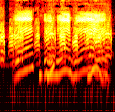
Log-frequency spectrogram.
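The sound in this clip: Ducks quack in a continuous nasal, warbling chatter whose pitch wavers up and down. It goes on for about two seconds with no clear pause.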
